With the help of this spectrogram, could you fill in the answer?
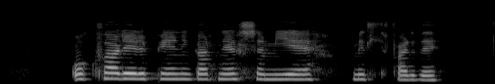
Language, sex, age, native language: Icelandic, female, 13, Albanian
